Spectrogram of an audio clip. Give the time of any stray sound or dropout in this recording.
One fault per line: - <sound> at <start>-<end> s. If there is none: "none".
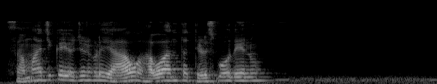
none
